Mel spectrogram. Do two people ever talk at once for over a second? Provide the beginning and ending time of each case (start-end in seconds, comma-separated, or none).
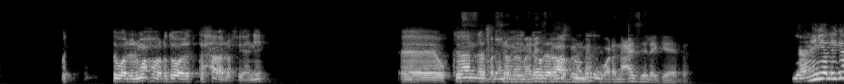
4.6-6.1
